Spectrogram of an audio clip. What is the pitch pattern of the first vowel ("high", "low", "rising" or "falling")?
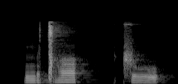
low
